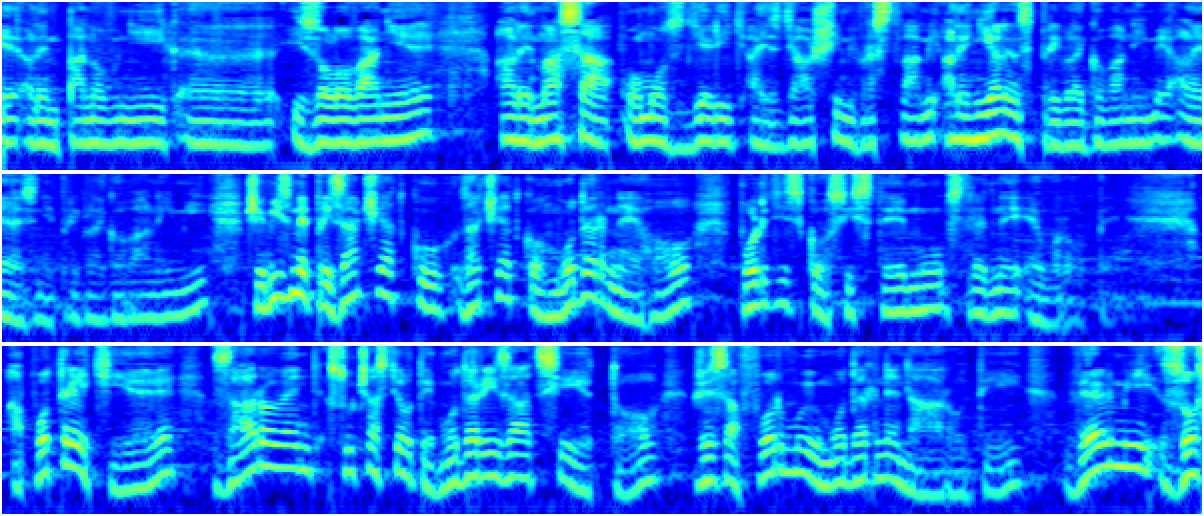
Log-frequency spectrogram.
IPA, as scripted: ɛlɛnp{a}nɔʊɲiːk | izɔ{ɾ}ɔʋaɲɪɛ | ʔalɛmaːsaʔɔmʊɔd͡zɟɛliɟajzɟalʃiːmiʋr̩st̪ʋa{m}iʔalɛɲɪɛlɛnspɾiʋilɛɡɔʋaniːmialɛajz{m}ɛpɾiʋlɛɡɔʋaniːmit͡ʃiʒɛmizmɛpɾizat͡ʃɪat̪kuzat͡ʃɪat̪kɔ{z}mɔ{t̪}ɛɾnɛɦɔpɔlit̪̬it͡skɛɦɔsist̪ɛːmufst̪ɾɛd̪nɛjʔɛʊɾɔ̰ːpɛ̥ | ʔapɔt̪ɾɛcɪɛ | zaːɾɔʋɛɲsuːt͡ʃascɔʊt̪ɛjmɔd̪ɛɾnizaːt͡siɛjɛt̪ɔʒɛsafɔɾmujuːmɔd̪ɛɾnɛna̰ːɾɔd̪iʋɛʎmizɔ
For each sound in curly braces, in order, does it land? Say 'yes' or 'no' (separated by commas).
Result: yes, no, yes, no, no, no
